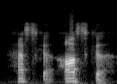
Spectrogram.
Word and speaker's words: Asuka: Asuka. – I'm sorry. I must be William Regal or something. But anyways... – At least you didn't say Asuka.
